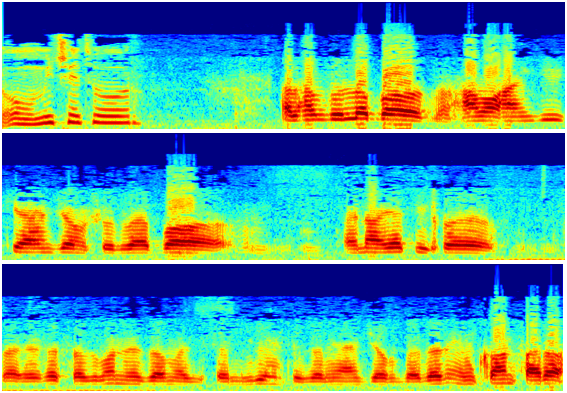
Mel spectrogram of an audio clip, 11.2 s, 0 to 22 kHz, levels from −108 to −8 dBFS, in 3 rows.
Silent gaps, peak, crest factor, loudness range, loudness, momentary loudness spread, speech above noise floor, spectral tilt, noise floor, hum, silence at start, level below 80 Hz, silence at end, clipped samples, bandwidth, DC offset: none; 0 dBFS; 14 dB; 6 LU; -14 LUFS; 11 LU; 33 dB; -6 dB/octave; -46 dBFS; none; 0 s; -48 dBFS; 0 s; under 0.1%; 8 kHz; under 0.1%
